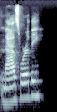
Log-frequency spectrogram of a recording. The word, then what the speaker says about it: Nasworthy: Do I pronounce it Nasworthy? – Yes, sir, that's correct.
